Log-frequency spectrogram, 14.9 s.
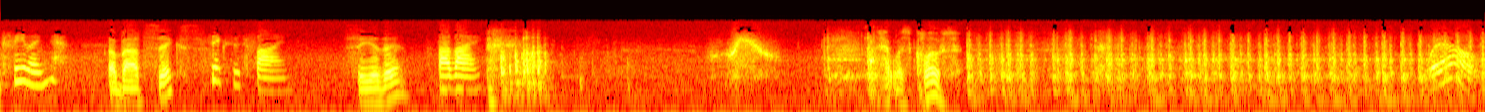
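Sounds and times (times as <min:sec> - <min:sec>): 
speech: 0:00.1 - 0:05.1, 0:08.8 - 0:09.8
stuck keys clacking as they are worked free: 0:08.2 - 0:14.8.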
